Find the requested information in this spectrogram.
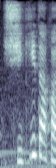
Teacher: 먼저 연음이 돼서 죽이다가 된 다음에 뒤에 있는 이모음에 의해서 쥐기다가 됩니다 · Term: 이모음 역행 동화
